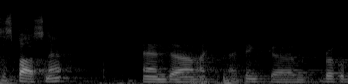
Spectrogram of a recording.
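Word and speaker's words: Espacenet: looks like it's spelled East basement but it's pronounced a spa snap and I think Brooke will be showing you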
